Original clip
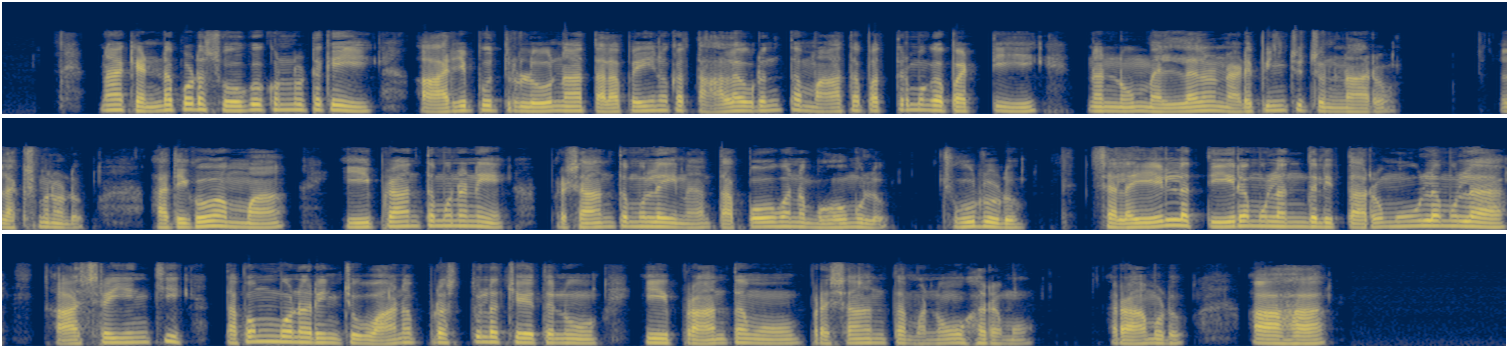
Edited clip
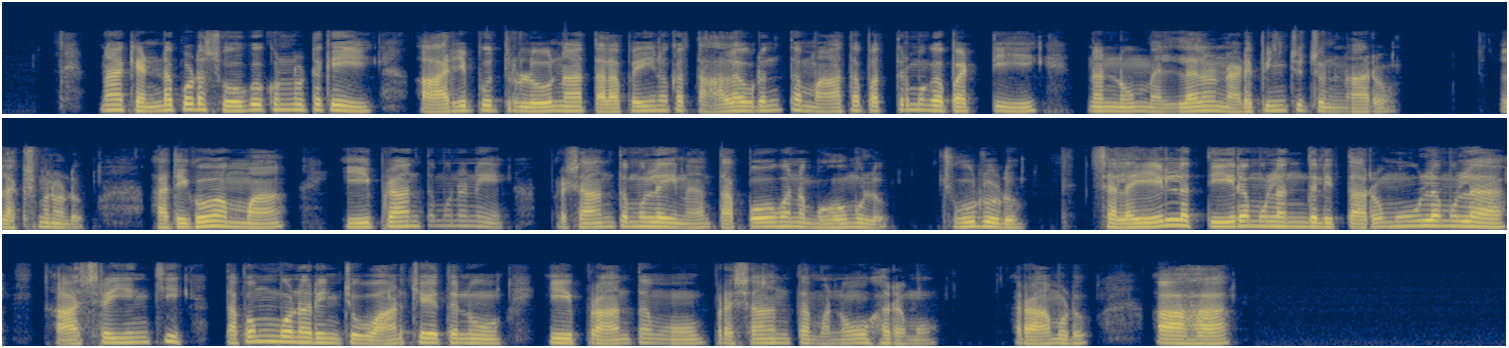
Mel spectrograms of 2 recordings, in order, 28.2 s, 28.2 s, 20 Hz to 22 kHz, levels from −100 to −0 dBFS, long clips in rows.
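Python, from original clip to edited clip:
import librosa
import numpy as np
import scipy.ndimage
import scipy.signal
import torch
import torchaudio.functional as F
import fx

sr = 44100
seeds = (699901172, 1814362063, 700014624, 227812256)

y = fx.edit(x, sr, fx.fade_out_to(start_s=6.99, length_s=0.36, floor_db=-10.5),
    fx.fade_out_to(start_s=8.17, length_s=0.26, curve='qsin', floor_db=-18.0),
    fx.fade_in_from(start_s=12.04, length_s=1.28, floor_db=-20.5),
    fx.cut(start_s=21.3, length_s=0.6),
    fx.fade_out_to(start_s=23.13, length_s=0.46, floor_db=-10.5), tone=tone)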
